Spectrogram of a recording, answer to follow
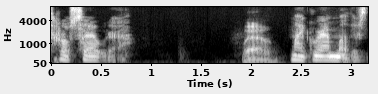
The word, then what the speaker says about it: Rosaura: because no one could pronounce Rosaura when I was growing up.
